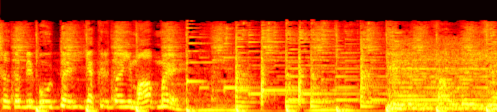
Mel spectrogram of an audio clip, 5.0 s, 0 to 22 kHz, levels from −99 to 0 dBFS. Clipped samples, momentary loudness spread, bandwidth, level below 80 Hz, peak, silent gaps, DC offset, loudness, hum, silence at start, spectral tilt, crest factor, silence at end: under 0.1%; 4 LU; 11 kHz; -24 dBFS; 0 dBFS; none; under 0.1%; -17 LUFS; none; 0 s; -4.5 dB/octave; 16 dB; 0 s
